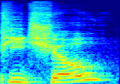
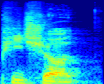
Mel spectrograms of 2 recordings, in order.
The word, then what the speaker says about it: Pichot: So I always said Picho, but I've started saying the T. So Pichot. Pichot.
